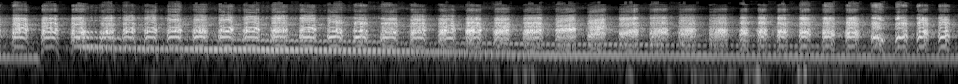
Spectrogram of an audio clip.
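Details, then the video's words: Laughing Kookaburra in full laugh, a dense train of harsh rhythmic chuckles over a long slowly descending tonal wail, steady and loud throughout. "of course everyone wants to hear the kookaburra laugh so there we go"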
